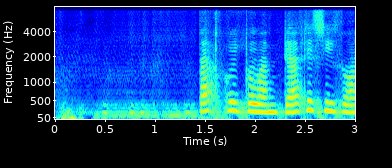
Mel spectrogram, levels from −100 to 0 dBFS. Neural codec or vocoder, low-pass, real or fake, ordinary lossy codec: codec, 16 kHz, 0.5 kbps, FreqCodec, smaller model; 7.2 kHz; fake; MP3, 48 kbps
